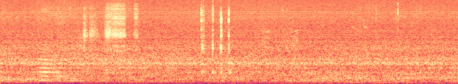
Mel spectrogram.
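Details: Australian native stingless bees at a log hive in Ipswich, Queensland, recorded up close: a faint, steady low buzzing hum runs throughout, broken by short bursts of crisp clicking and tapping.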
